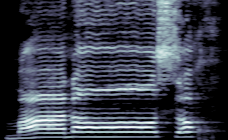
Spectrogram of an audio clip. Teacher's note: نون ساکن کے بعد سین حروف اخفا میں سے ہے تو ادھر غنہ کریں گے یعنی اخفا کریں گے، ناک میں آواز لے جائیں گے · خا موٹے لفظ میں سے ہے، پر کر کے پڑھیں گے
